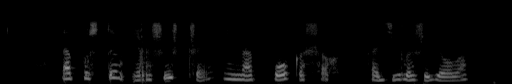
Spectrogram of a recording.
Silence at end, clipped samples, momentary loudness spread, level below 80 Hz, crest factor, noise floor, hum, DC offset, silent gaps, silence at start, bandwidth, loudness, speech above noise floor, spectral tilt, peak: 0.45 s; under 0.1%; 10 LU; -84 dBFS; 20 dB; -73 dBFS; none; under 0.1%; none; 0.6 s; 8 kHz; -45 LUFS; 29 dB; -3.5 dB/octave; -26 dBFS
